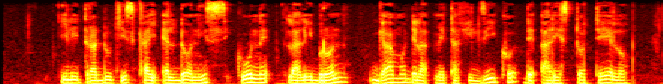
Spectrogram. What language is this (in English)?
Esperanto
